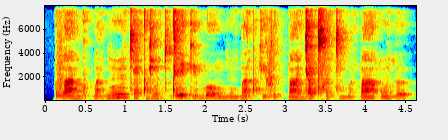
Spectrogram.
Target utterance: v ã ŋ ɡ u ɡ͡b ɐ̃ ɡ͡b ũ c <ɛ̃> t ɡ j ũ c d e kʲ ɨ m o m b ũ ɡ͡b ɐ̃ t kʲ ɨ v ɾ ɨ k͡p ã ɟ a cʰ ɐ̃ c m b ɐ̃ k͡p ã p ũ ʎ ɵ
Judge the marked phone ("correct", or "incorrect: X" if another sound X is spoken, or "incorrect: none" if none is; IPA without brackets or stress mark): incorrect: ẽ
